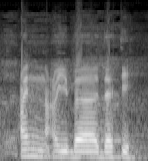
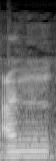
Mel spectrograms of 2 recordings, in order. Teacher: huruf nun mati bertemu dengan huruf ain. Bacaan itu juga adalah merujuk kepada hukum izhar halqi. Jadi cara bacaannya adalah jelas · Jadi apabila huruf nun mati ataupun tanwin bertemu dengan salah satu huruf izhar halqi yang 6 ini, maka bacaannya wajib diizharkan tanpa dengung ataupun dibaca dengan jelas tanpa dengung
